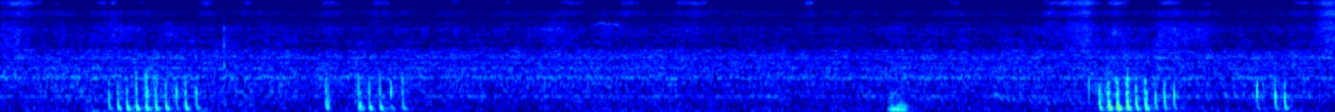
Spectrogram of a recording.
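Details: Kohaku the Chihuahua, deeply asleep late at night, gives loud, low, rattling snores: pulsed, grating bursts that come in bunches, with a short snort between them in a quiet room.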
